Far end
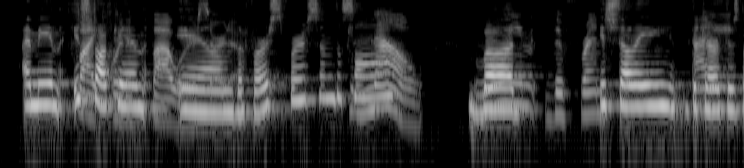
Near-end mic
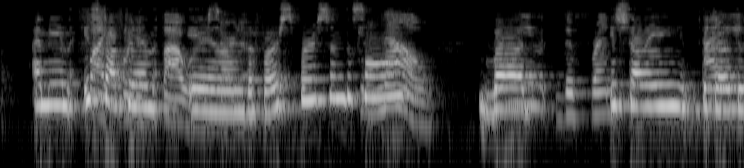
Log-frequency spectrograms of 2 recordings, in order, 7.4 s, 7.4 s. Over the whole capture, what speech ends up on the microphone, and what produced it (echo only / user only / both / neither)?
echo only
